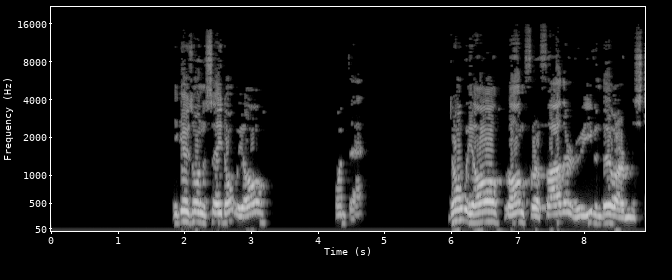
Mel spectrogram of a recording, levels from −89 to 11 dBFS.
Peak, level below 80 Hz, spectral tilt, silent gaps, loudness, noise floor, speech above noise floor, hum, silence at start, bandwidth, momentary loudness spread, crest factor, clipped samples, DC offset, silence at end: -6 dBFS; -64 dBFS; -5 dB/octave; none; -16 LUFS; under -90 dBFS; over 74 dB; none; 1.85 s; 15 kHz; 13 LU; 12 dB; under 0.1%; under 0.1%; 0 s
